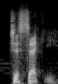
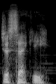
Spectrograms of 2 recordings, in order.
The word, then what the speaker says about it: Gesicki: It's pronounced Gesicki, not Gesicki. And again, Chris, it's Gesicki. Gesicki.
